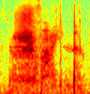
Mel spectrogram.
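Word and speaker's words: Schwein: so pig is Dos schine dos schine schine schine which is kind of like swine so again it makes sense swine shine dos shine shine I'm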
